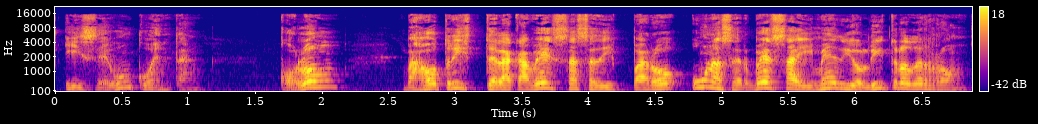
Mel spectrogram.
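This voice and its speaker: A woman's voice: on the low side, sing-song, unhurried, husky. A woman narrating a comic tale in rhymed verse with a wry, playful delivery. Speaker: storyteller.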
